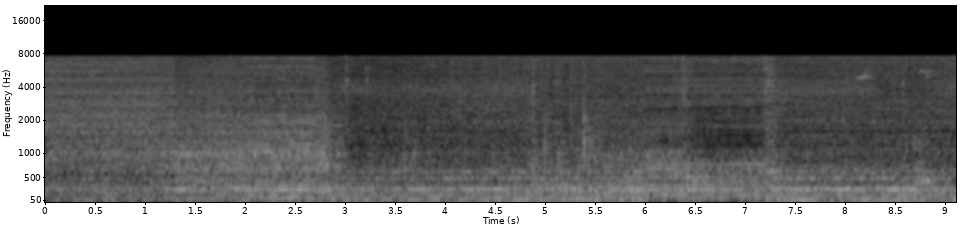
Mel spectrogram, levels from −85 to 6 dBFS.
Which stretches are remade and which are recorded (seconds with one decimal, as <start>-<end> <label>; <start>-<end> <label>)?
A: 0.0-2.0 recorded; 2.0-2.7 remade; 2.7-6.0 recorded; 6.0-7.2 remade; 7.2-9.1 recorded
